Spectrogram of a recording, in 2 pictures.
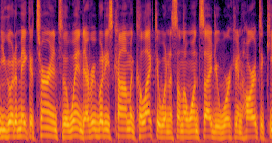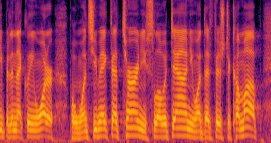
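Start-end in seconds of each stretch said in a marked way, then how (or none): none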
